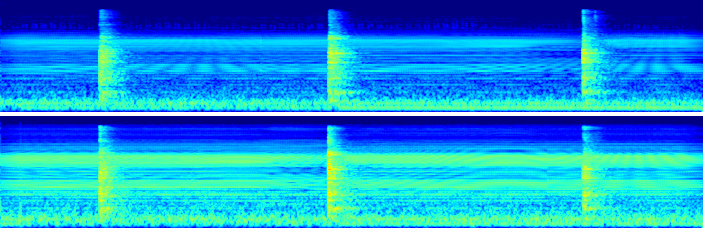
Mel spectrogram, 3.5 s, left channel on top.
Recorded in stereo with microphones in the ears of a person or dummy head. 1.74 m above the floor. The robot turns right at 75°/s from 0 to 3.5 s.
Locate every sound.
0.5 s a clunk: 20° right (ahead or behind), 0.8 m; by 3.0 s 30° left (ahead or behind), 0.8 m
